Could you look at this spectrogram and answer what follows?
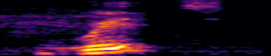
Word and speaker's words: Wirtz: I said, anytime you see with how do you pronounce his name? Wirtz? Oh, Verts? Verts.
